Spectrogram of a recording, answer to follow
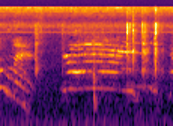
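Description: A cat meowing twice: a short call falling in pitch, then a longer drawn-out meow about a second in. A few small plastic clicks of LEGO pieces sound near the end.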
